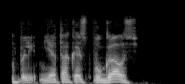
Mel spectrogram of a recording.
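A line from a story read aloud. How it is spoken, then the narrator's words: Sobbing. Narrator (Russian): всхлипнула Кристина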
